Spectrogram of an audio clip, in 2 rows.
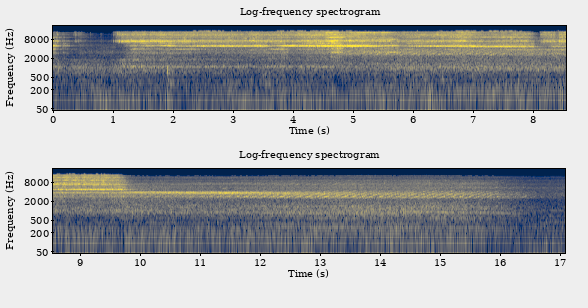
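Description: Class 350 Desiro electric multiple unit running into the platform, with high-pitched squealing from its wheels and brakes as it slows for the stop. The squeal gives way to a steady high whine about ten seconds in, fading near the end.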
